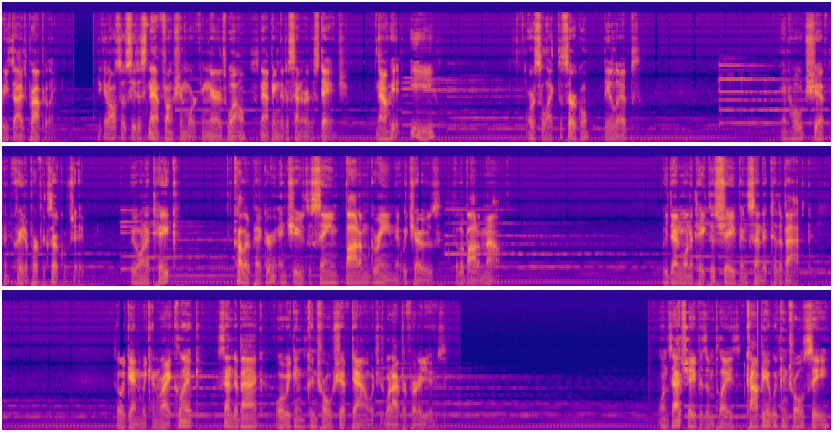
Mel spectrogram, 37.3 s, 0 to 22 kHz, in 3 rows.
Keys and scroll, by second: 29.7 ctrl+shift+Down, 35.3 ctrl+c, 36.1 ctrl+v.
